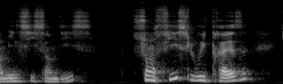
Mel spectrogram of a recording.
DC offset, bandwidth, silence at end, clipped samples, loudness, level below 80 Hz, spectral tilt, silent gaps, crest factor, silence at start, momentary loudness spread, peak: under 0.1%; over 20 kHz; 0.15 s; under 0.1%; -28 LUFS; -80 dBFS; -4.5 dB/octave; none; 20 dB; 0 s; 13 LU; -10 dBFS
